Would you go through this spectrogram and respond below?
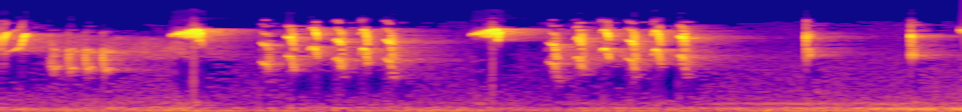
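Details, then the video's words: Flowerpecker master song for training kept birds in the morning or afternoon: a shrill high whistle followed by a rapid rattling series of chips, repeated twice, then scattered sharp ticks. "SUARA BURUNG - Masteran Terbaik Tledekan"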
